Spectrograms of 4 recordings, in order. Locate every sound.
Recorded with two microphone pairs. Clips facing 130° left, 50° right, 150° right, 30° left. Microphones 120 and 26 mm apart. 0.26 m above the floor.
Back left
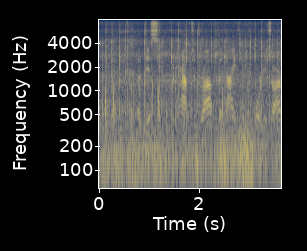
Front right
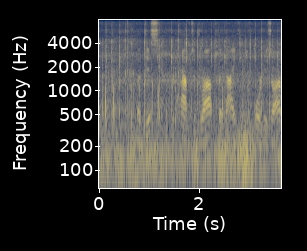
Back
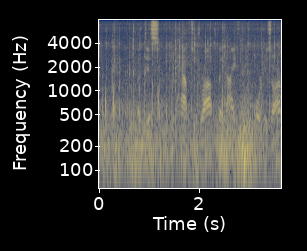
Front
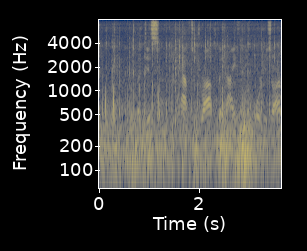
0.8 s a man speaking: 75° right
